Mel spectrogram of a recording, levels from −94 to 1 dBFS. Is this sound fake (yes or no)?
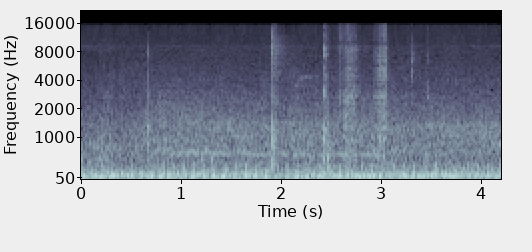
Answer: yes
